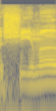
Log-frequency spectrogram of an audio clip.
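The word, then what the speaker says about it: Cima: We had a Shima appearance. It was Shima, which I think I'm pronouncing right. It's C-I-M-A, but it's pronounced like you would say Shelly.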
